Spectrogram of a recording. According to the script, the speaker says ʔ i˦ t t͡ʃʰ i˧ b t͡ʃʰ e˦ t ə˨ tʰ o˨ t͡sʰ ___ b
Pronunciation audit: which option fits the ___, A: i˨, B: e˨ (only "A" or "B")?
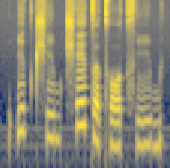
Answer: A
